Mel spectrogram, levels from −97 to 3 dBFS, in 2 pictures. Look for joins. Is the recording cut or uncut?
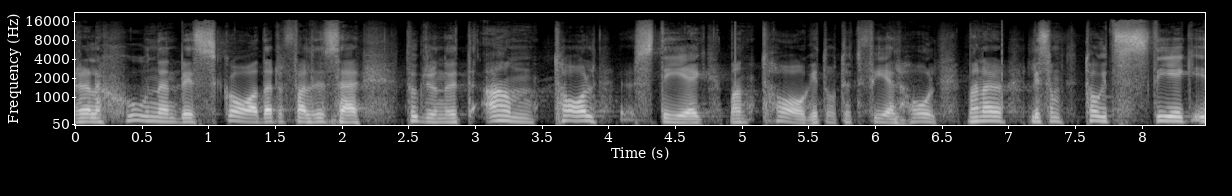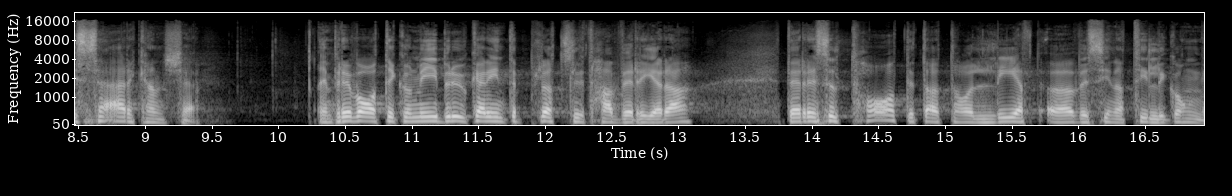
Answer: uncut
